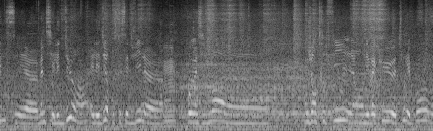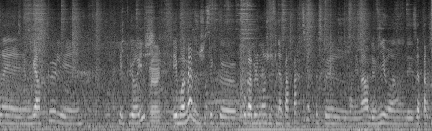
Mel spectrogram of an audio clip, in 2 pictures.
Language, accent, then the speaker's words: French; East France, France; born there; now in Paris, France; Je suis née dans l'Est de la France.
